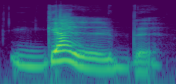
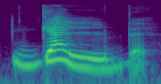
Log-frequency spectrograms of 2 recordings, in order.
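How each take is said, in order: The two takes are said the same way.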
